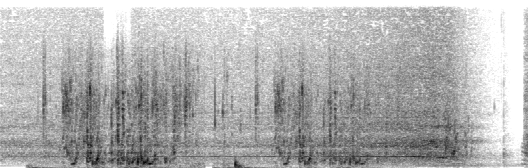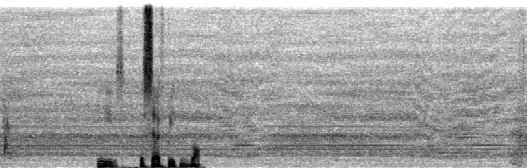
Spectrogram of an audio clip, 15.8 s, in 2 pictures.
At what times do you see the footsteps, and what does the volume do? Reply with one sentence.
You can't hear the footsteps here.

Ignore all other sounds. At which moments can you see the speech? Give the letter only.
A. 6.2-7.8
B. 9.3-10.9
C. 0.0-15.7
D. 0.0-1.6
B.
